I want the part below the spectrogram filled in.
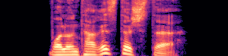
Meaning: inflection of voluntaristisch: 1. strong/mixed nominative/accusative feminine singular superlative degree 2. strong nominative/accusative plural superlative degree
- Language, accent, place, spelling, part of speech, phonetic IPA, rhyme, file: German, Germany, Berlin, voluntaristischste, adjective, [volʊntaˈʁɪstɪʃstə], -ɪstɪʃstə, De-voluntaristischste.ogg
